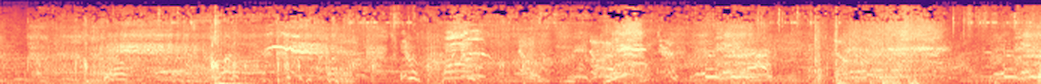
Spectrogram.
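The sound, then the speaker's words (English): Horses neigh and whinny again and again, loud and agitated, in the scene of Darabont's TV pilot where a horse is devoured, over a dense, chaotic din with occasional hoof clatter mixed in. “They did not like having a horse devoured on television.”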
